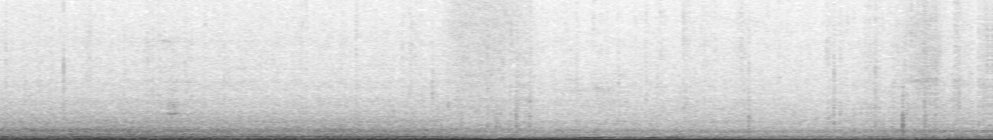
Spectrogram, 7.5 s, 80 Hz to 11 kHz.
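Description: Ford Shelby GT500's V8 heard from inside the cabin while driving, a loud continuous drone that holds one steady pitch from a few seconds in.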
